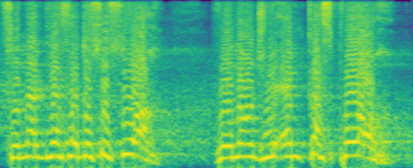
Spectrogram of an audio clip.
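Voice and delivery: big arena announcer voice; boxing ring announcer. Acted. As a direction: call it out to the whole hall. Ring announcer introduces fighters.

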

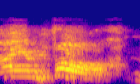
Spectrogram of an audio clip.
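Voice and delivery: yelling. Shown as a demonstration. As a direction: shout the affirmation. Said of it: "and then yell it".

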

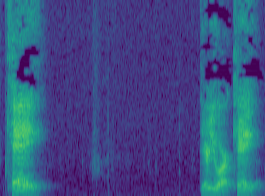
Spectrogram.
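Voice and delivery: high, loud call by name. Real, not acted. Host spotting viewer Kay in the chat, calling out. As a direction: call out to someone you have just spotted.

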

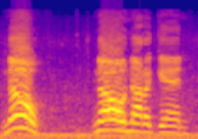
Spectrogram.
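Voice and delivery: high, loud no of panic; half-joking panicked yell; loud cry of dread. Real, not acted. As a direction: shout it out as the nightmare returns. Bad trip scene in game.

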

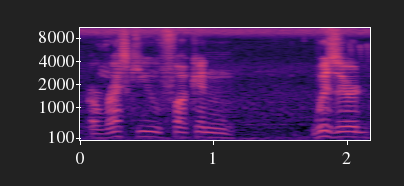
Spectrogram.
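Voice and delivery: ordinary talk, nothing marked

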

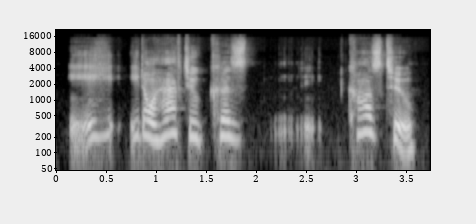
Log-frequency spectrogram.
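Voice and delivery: high, halting stammer; stammering son. A narrator's reading. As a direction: stumble over the words, caught out.

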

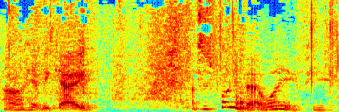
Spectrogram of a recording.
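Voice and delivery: ordinary talk, nothing marked

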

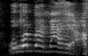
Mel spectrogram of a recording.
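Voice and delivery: high, laughing playful complaint; jealous mock question. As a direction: tease about being left out, laughing. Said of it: "I said".

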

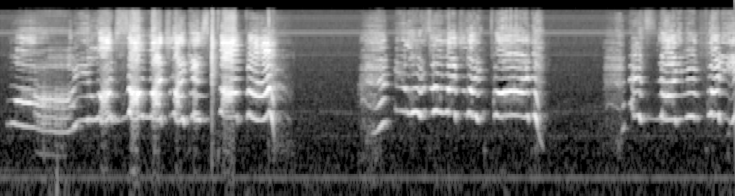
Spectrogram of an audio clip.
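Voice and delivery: high, loud crying shrieks; fangirl meltdown. Real, not acted. Fan melting down at a mini version of her favourite, overwhelmed.

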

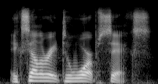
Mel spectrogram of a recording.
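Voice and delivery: captain's order. A narrator's reading.

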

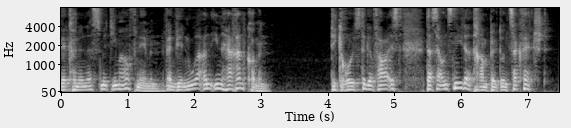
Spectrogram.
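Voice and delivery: usual speaking voice

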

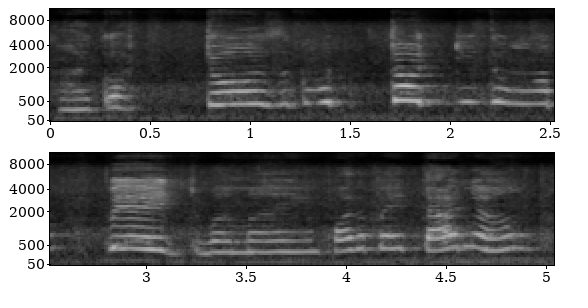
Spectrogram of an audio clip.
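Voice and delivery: high, slow squealing coo. Real, not acted. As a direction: squeal over how cute the puppy is. Baby talk to puppies.

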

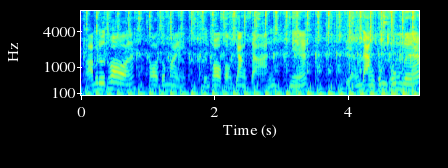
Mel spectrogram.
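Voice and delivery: talking loudly over a roaring pump. Real, not acted. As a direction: project over the noise, steady and loud.

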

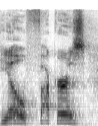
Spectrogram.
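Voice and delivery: high, brash, bossy rich boss voice; bossy rich sheikh. Retold or imitated. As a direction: bark orders like a spoiled billionaire. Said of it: "be like".

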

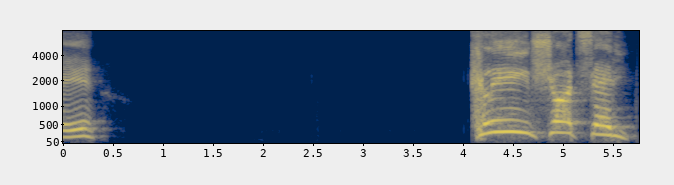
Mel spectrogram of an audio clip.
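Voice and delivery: high, drawn-out cornerman calls; Sus Connor. Acted. Dad watching his kids Eddie and Chad fight, high excited coaching. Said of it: "Can we get Sus Connor watching his kids Eddie and Chad fight".

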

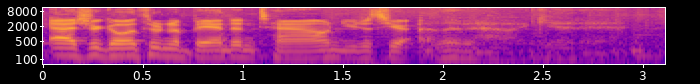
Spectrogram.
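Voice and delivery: ordinary talk

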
